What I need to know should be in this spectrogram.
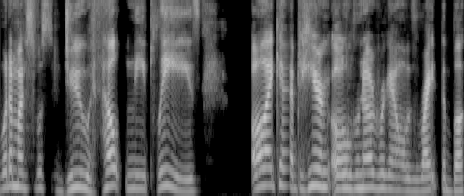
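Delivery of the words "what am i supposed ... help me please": desperate, pleading cry, begging. Speaker recalls praying to the Lord at rock bottom, retelling crying out, begging. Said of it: "like I'm crying out, I'm begging you".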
